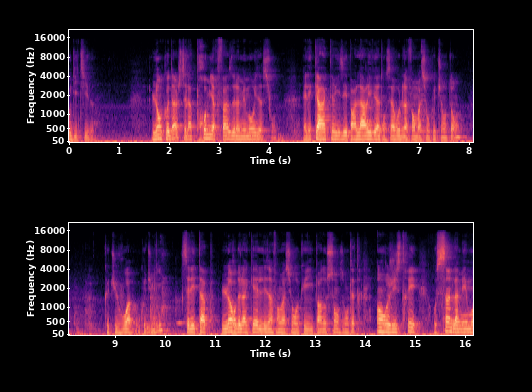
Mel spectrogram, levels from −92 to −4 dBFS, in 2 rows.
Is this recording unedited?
yes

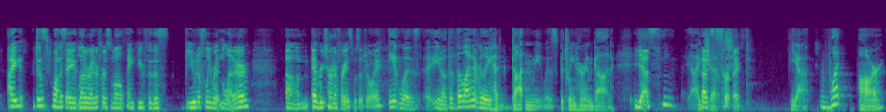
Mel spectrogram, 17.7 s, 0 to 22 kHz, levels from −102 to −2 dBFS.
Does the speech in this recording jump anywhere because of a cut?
yes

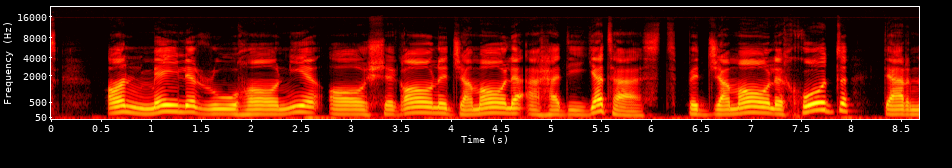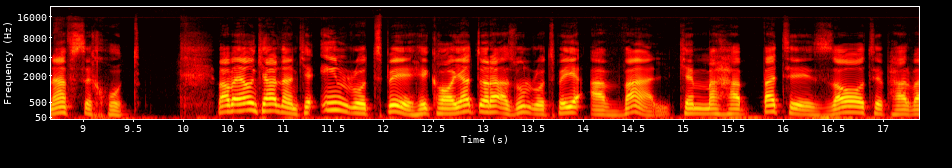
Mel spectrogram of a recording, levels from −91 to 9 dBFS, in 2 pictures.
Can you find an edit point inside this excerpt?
yes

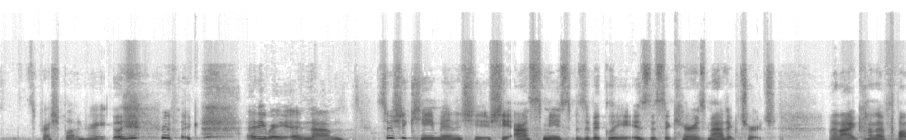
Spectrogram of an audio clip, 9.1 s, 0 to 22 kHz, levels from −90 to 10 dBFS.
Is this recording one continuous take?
yes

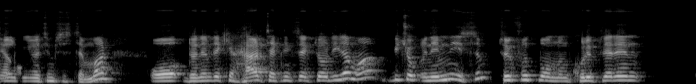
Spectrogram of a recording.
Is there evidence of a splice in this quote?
yes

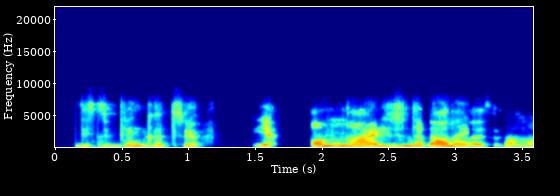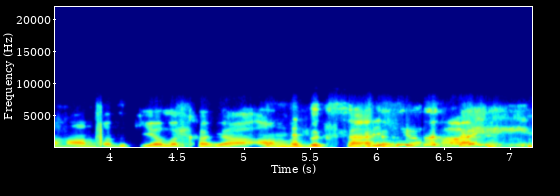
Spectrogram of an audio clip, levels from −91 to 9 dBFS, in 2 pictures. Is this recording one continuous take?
no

